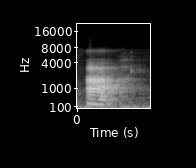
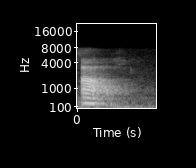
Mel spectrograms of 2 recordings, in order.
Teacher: the pronoun I in Scotland is often said as a, and then I'll becomes al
